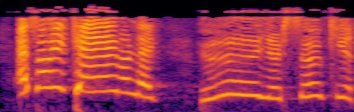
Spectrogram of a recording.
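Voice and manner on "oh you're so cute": play-acted flattering, sugary sweet tone, slow. Retelling what a pursuing guy said: imitating flattering tone.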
